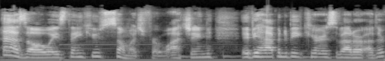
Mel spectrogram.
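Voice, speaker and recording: Speech races at a very fast pace over faint music in the background. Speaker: pin collector co-host. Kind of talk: casual vlog chat. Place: home room.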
